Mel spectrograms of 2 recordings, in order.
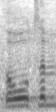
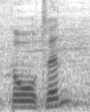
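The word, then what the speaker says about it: Thorton: Palpad is going to put Thornton back. Yep, very impactful. Fun fact, only one N in Thornton. Yep. Commonly mispronounced supporter card.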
